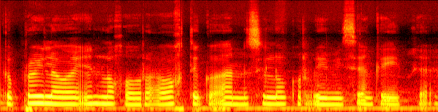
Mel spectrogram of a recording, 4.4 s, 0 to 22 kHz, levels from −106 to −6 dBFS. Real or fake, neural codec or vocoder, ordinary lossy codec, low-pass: real; none; none; none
